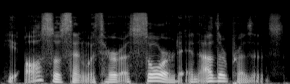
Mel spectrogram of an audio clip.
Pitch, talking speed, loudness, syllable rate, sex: 130 Hz, 205 wpm, -18 LUFS, 4.8 syllables/s, male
